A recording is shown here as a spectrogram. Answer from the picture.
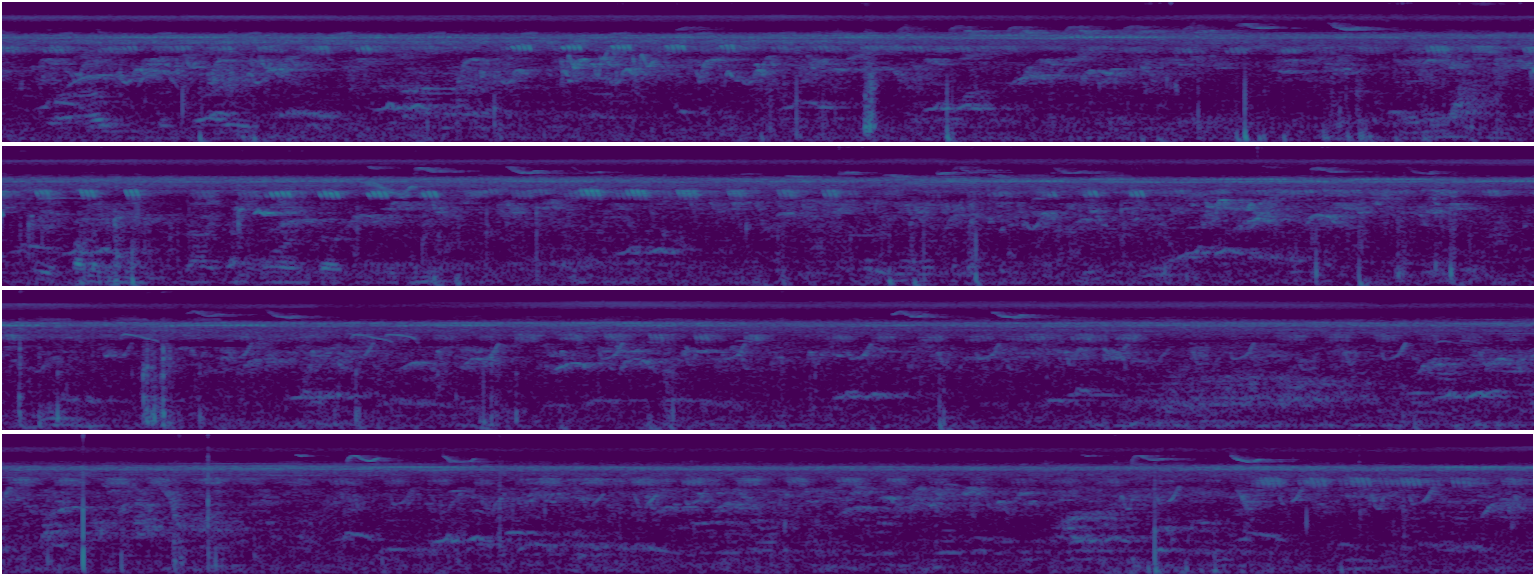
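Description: Faint outdoor insect chorus: a steady high buzz with a rapidly pulsing chirp running under it, and occasional short bird chirps.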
